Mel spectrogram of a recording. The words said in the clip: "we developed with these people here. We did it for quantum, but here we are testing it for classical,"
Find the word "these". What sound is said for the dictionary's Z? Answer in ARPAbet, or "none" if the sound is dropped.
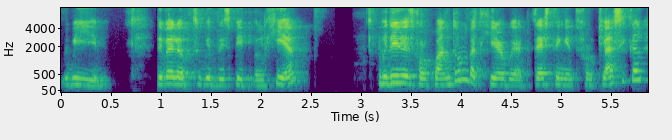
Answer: S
